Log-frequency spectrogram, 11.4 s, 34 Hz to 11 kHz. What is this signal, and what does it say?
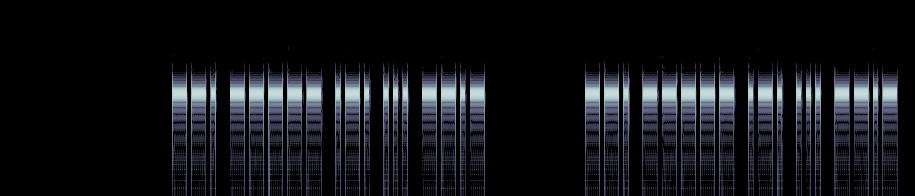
Morse code, heard as a keyed tone, about 21 wpm, 700 Hz. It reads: G0RSQ G0RSQ
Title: DXCC-100 Call Signs - 5 Characters - Repeated 3x - 20wpm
